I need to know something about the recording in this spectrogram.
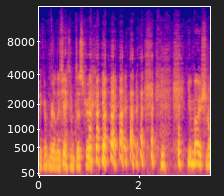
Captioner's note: laughter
